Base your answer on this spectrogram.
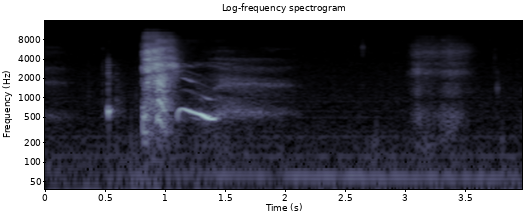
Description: This is me Sneezing with a cold as well as allergies... btw i got a betta mic so this is rlly how my sneezes sound like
